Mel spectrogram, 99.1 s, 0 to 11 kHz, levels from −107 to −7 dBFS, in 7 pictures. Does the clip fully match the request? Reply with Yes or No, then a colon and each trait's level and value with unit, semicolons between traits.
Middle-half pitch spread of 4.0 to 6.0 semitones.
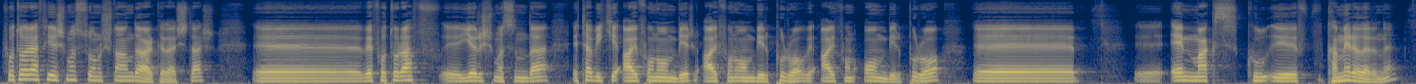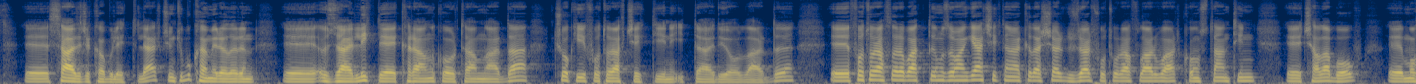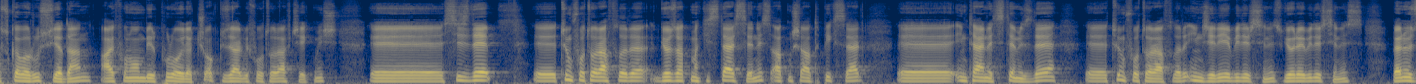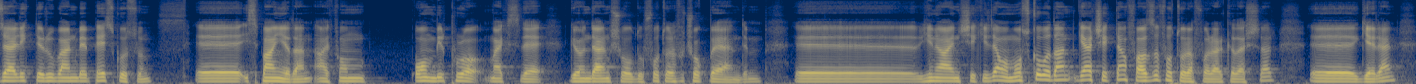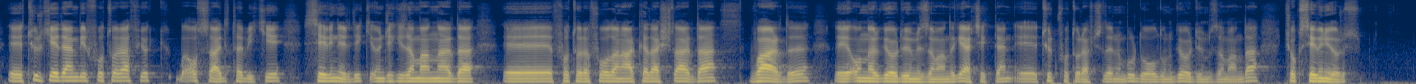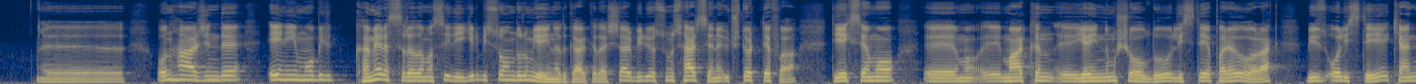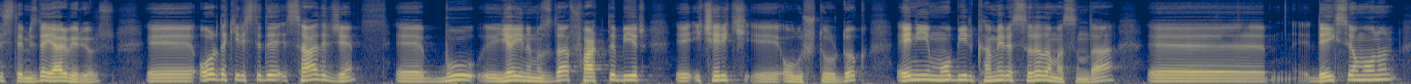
Yes: average, 4.3 semitones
